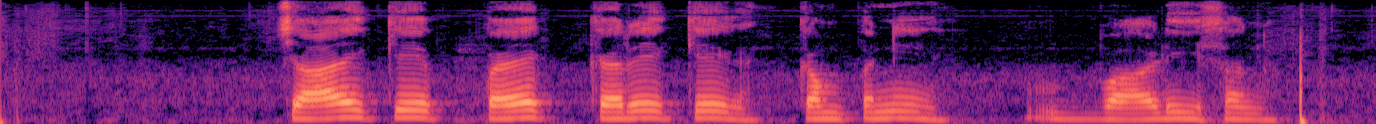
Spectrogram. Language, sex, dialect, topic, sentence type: Bhojpuri, male, Northern, agriculture, statement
